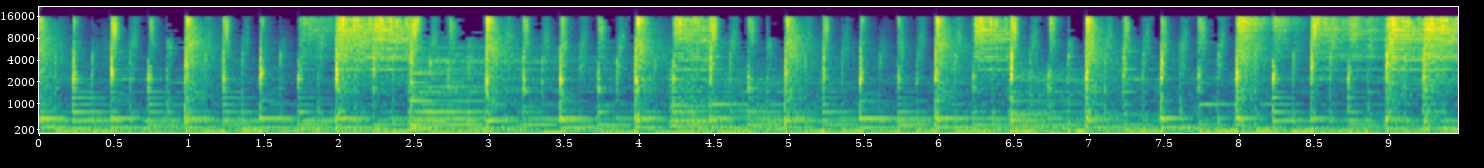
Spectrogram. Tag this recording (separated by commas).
Music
